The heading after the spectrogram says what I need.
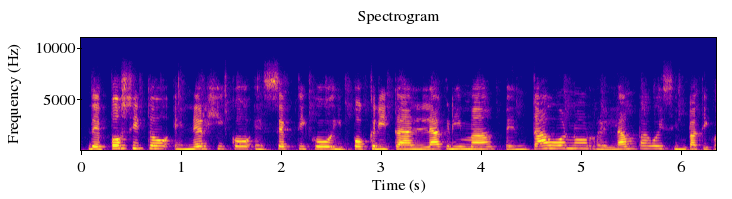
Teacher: Vamos a ver la siguiente, la regla de las esdrújulas, también llamadas proparoxítonas. A nivel prosódico o a nivel oral, van a llevar la mayor fuerza de voz en la antepenúltima sílaba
